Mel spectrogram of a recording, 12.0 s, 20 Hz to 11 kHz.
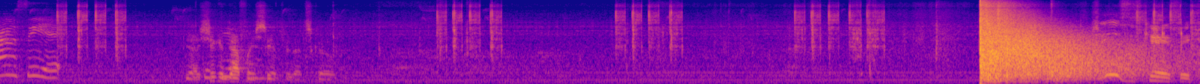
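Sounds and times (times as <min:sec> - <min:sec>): loud rifle shot with echo: 0:09.8 - 0:12.0.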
